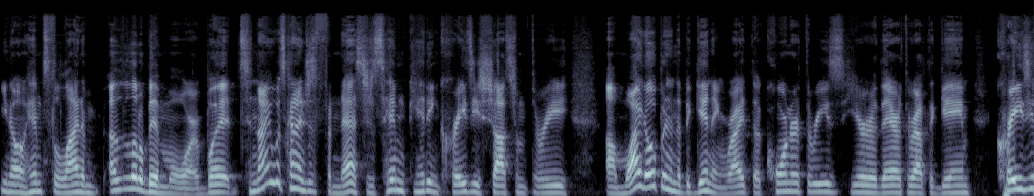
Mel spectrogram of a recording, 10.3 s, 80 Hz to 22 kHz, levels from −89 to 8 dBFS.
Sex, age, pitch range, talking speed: male, 20-39, 145-180 Hz, 240 wpm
